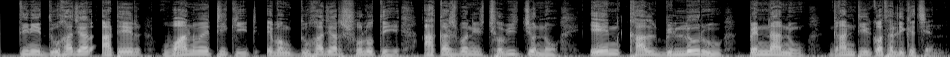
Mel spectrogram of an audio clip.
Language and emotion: Bengali, neutral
